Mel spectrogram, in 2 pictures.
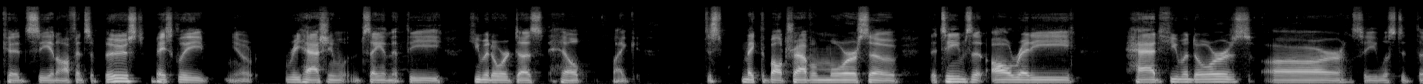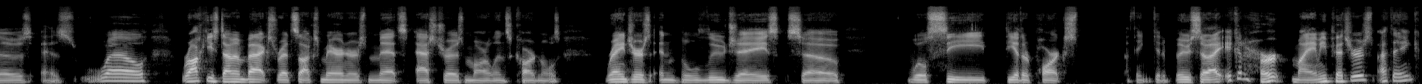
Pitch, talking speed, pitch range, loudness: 105 Hz, 145 wpm, 100-120 Hz, -21 LUFS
